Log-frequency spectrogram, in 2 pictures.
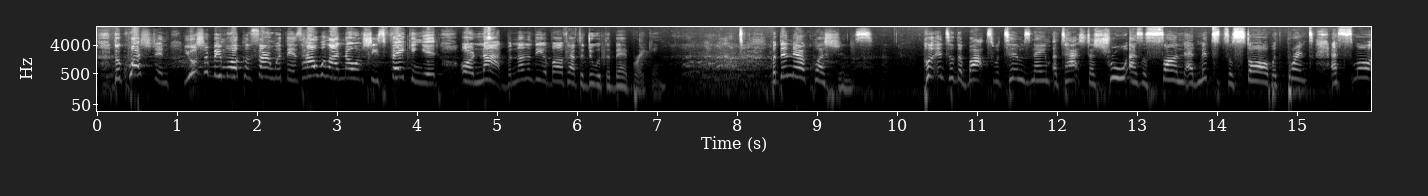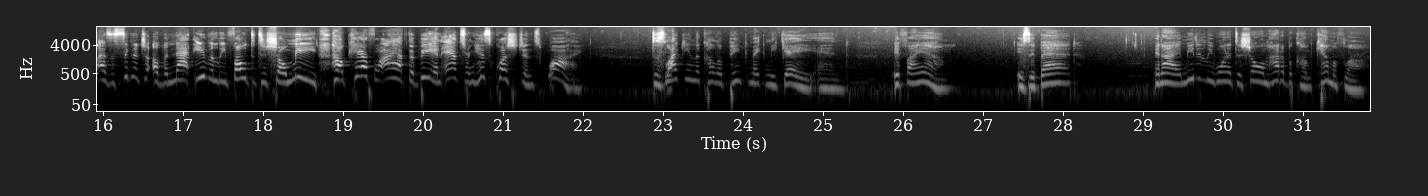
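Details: Adult woman speaking; normal speech.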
